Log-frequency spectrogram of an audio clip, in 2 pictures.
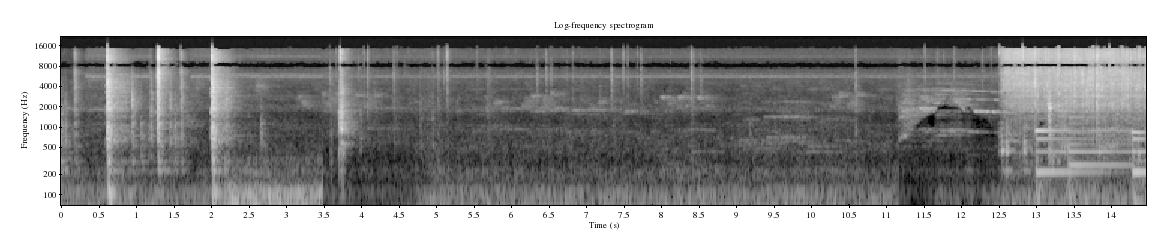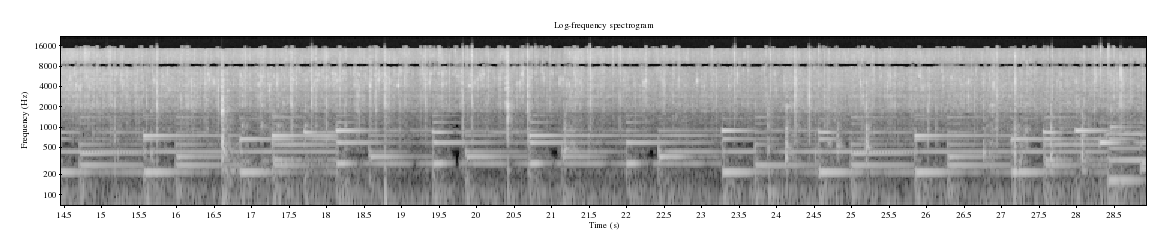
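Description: Food frying in hot oil in a nonstick wok: a loud, steady sizzle that starts suddenly about halfway through, with light background music over it. Before it, a few sharp clicks.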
